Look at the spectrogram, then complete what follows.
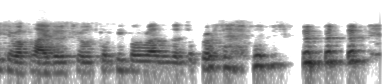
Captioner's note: laughs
